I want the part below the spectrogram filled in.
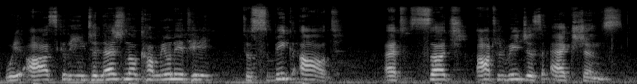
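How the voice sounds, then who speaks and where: A man delivers a prepared rally speech in measured, halting phrases with pauses. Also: high-pitched. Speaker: activist speaker. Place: outdoors at a city rally. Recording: outdoor rally with crowd and street noise.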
